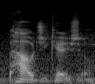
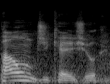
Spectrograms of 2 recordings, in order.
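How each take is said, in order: First: The first vowel is oral, like 'pow'. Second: The first vowel is nasal, like 'pown'. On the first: The speaker calls it wrong. "and not pau de queijo" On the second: The speaker calls it right. "being adamant about her pronunciation of the word pão de queijo"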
